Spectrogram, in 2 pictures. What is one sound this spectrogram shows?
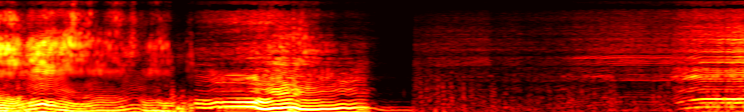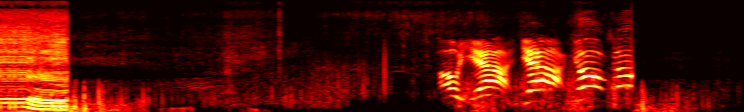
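A dirt bike engine revs and roars, rising and falling in bursts.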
